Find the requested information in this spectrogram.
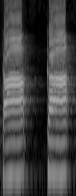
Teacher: కా కా పలకాలంటే ఎక్కడ పలకాలి? కంఠం దగ్గర పలకాలి.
